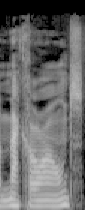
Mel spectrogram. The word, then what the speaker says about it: Macaron: Your town is also famous for the macarons.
